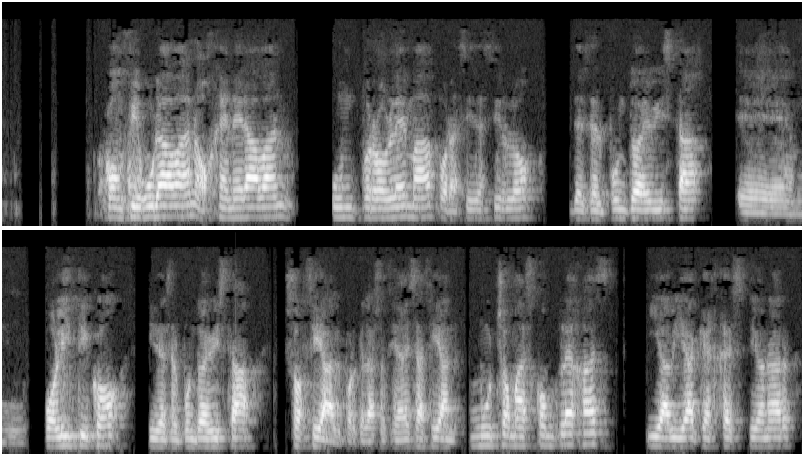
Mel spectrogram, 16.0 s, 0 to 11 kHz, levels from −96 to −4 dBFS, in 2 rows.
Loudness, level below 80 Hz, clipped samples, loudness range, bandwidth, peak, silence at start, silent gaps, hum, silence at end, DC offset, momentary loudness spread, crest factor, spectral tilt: -17 LUFS; -68 dBFS; under 0.1%; 6 LU; 7.8 kHz; 0 dBFS; 0.95 s; 2.98-3.30 s, 5.45-5.67 s, 7.11-7.33 s, 8.30-8.42 s, 9.35-9.46 s, 10.78-10.82 s, 14.25-14.43 s; none; 0.1 s; under 0.1%; 13 LU; 18 dB; -7 dB/octave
